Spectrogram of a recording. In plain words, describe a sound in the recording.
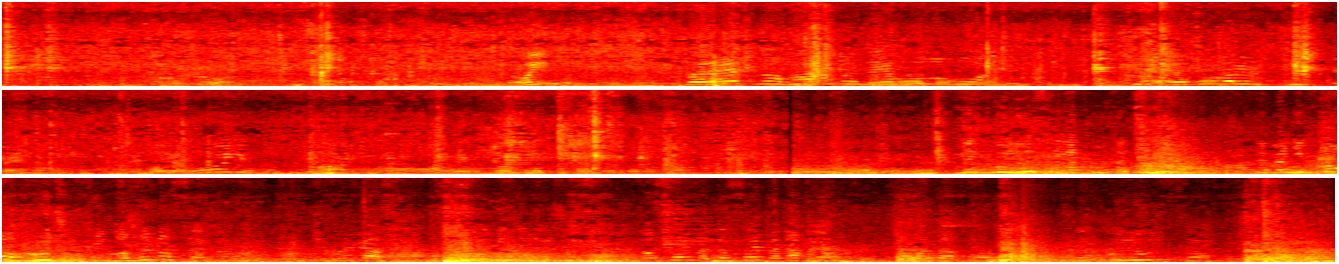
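Men talk and call to each other close by.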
